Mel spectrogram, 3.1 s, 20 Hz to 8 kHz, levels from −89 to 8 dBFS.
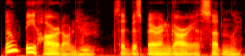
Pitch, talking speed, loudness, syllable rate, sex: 105 Hz, 175 wpm, -19 LUFS, 5.0 syllables/s, male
